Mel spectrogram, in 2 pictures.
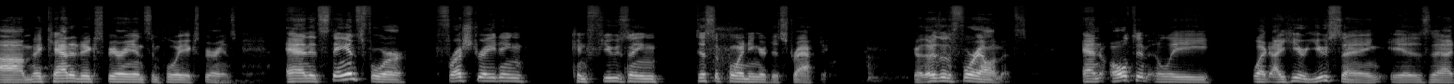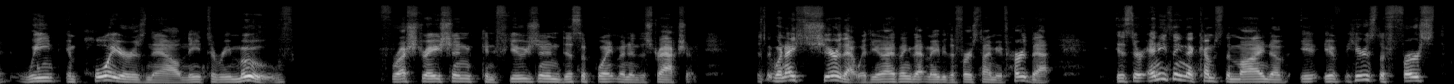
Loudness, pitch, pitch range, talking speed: -26 LUFS, 130 Hz, 115-150 Hz, 150 wpm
